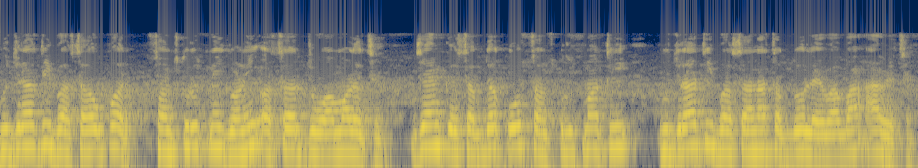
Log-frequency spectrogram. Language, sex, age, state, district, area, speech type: Gujarati, female, 60+, Gujarat, Kheda, rural, spontaneous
